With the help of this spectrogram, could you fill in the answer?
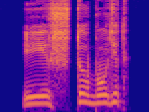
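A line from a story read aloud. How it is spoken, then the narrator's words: Frightened question. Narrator (Russian): испуганно поинтересовался Джейсон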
